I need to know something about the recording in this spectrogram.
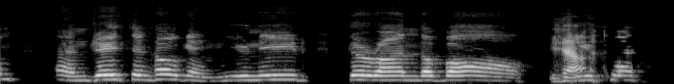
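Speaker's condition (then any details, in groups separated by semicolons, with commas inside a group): Cerebral palsy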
